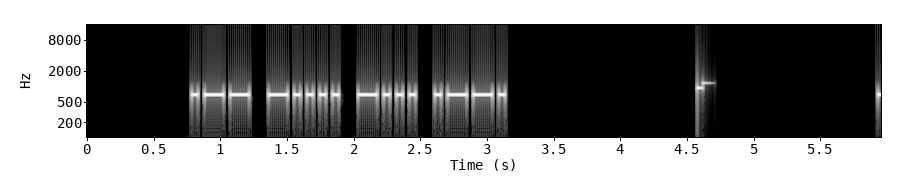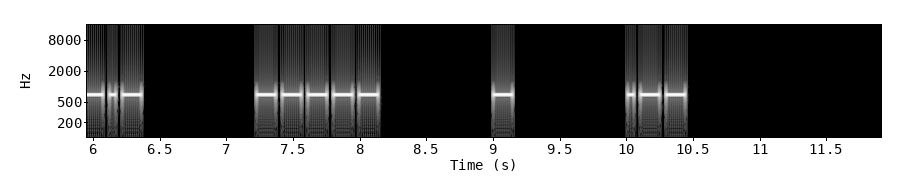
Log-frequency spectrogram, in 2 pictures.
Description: Morse code, heard as a keyed tone, about 25 wpm, spaced as for 13 wpm, 700 Hz. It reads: W6BP K0TW
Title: USA Call Signs - 4 Characters - 6x Character Spacing - 25wpm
